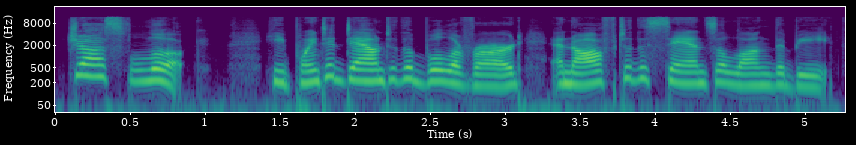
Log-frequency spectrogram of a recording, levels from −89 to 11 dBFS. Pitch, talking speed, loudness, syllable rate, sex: 205 Hz, 180 wpm, -18 LUFS, 4.2 syllables/s, female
